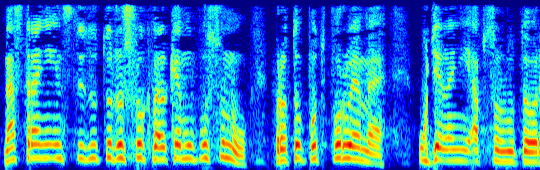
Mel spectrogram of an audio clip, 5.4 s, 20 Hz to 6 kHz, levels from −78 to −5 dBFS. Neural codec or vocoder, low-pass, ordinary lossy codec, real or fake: none; 5.4 kHz; AAC, 32 kbps; real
